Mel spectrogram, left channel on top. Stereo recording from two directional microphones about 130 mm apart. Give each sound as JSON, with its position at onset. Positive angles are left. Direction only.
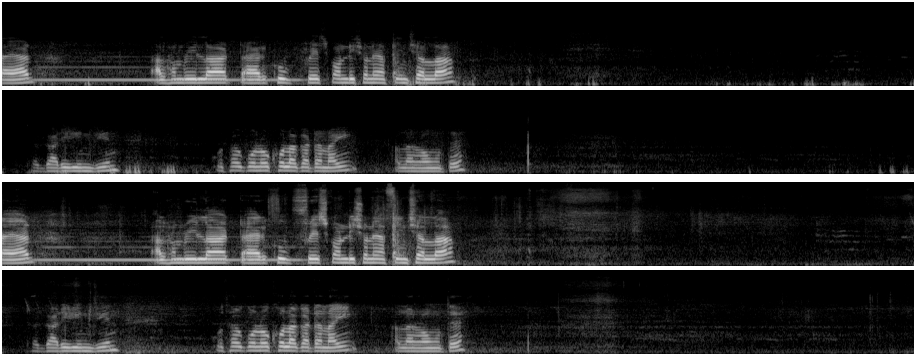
{"t": 0.0, "sound": "a sound", "side_deg": -20}
{"t": 1.5, "sound": "speech", "side_deg": -25}
{"t": 9.6, "sound": "speech", "side_deg": 0}
{"t": 11.3, "sound": "speech", "side_deg": -15}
